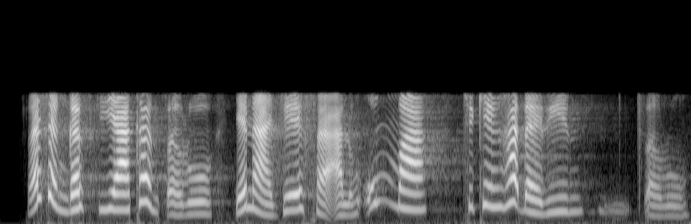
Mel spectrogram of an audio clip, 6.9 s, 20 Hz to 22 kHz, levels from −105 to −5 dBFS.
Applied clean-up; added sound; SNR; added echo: none; none; none; none.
